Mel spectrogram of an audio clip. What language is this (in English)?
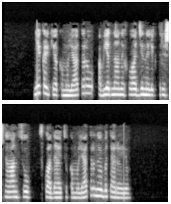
Belarusian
